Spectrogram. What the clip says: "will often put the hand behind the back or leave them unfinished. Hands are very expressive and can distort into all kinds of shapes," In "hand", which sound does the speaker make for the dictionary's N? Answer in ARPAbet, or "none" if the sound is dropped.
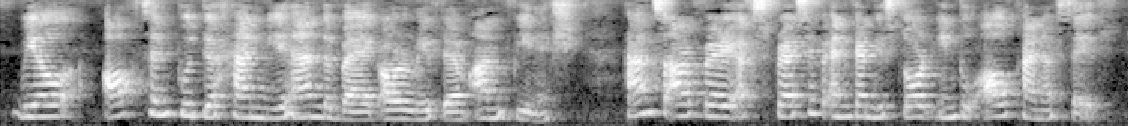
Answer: N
